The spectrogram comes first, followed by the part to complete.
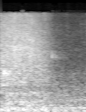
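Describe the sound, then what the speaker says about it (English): Starchy rinse water from washed rice is poured out of a pot into a sink, making a steady, splashing trickle. It is quiet and close, and it tapers off after a second. "So I poured out the water and I'm going to put in fresh water."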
